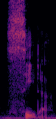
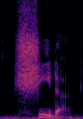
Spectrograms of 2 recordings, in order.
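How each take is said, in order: First: The name begins with an s sound. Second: The name begins with an sh sound. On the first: This is the English localized form of the name. "it is Sita" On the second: This is the original Japanese form of the name. "it's actually pronounced as Shida"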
